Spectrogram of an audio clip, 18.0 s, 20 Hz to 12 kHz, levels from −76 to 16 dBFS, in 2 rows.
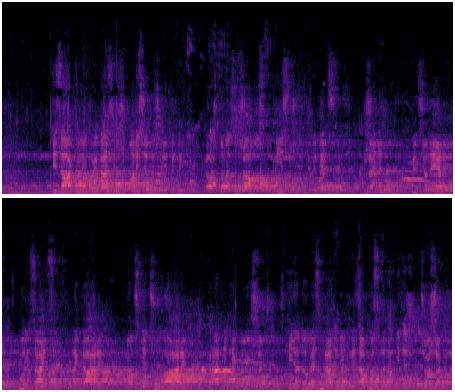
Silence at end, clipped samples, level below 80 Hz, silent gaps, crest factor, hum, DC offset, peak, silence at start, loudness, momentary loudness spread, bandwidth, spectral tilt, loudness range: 0 s; under 0.1%; -46 dBFS; none; 20 dB; none; under 0.1%; -10 dBFS; 0 s; -28 LUFS; 11 LU; 11 kHz; -4 dB/octave; 5 LU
